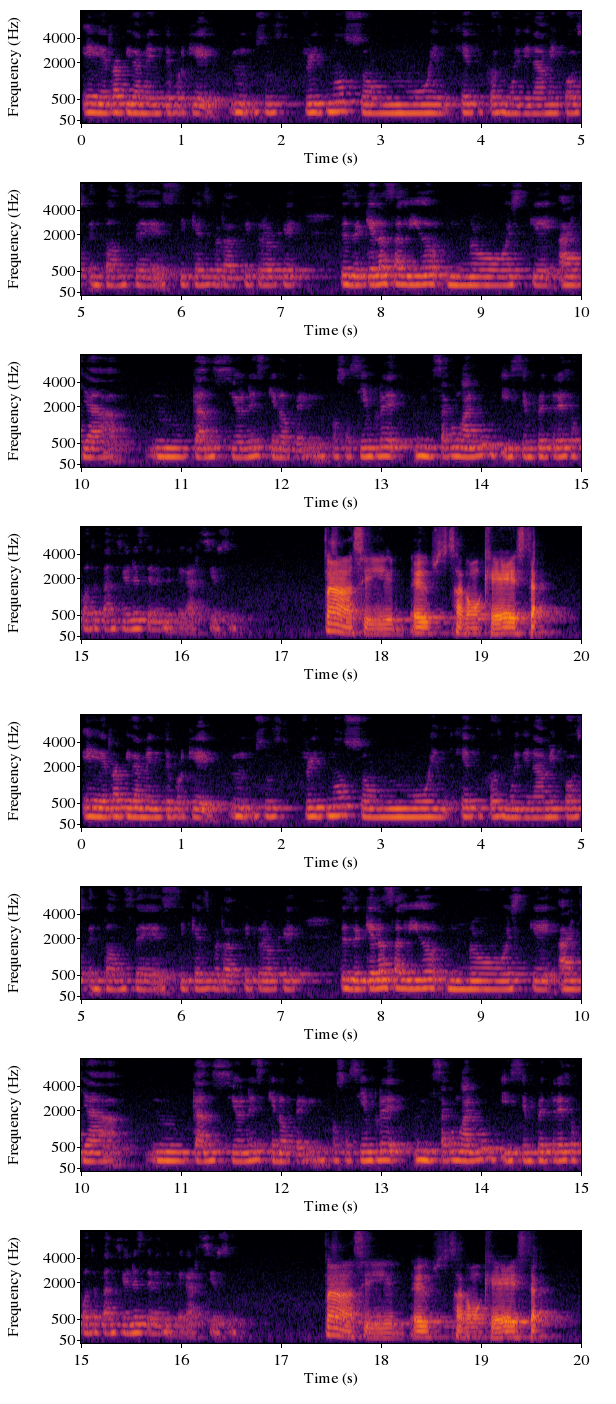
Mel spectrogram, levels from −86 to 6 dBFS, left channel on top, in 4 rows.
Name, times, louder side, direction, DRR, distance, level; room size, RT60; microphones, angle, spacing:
voice 1, 0.0-7.2 7.6-16.6, right 1 dB, 20° right, 0 dB, 2.0 m, -32 dB
voice 2, 17.4-19.5, left 4 dB, 85° left, 10 dB, 0.8 m, -24 dB
14.5 x 6.8 x 2.5 m, 0.68 s
head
